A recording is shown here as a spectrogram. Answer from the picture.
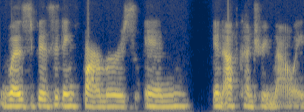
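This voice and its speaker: A woman's somewhat breathy, fairly low-pitched voice at a moderate pace. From Hawaii. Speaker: invasive species program coordinator. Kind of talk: interview.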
